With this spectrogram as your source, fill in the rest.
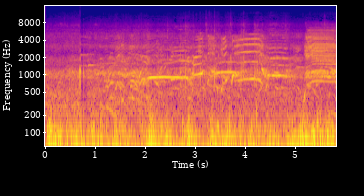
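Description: Children shout and cheer across an open field.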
